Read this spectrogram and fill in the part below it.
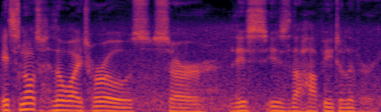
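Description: Subdued, medium-pitched ship's officer played by a man. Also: steady tone, moderate pace, noisy background, lightly acted. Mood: grim. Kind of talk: pirate radio drama acting.

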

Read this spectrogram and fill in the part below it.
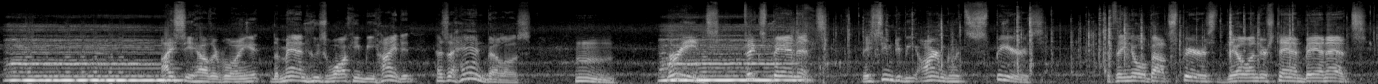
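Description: A man's voice: a little high, expressive, a little slow. A man playing a watchful space marine major in a science fiction radio drama, with an emphatic military manner. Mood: alert. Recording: very noisy amateur drama recording.

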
